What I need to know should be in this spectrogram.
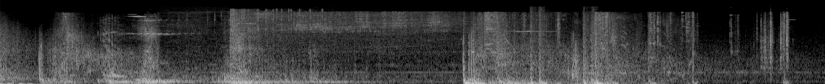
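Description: Wooden panels clatter as they are built.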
